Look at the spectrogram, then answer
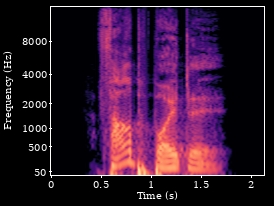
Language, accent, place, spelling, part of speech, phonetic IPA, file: German, Germany, Berlin, Farbbeutel, noun, [ˈfaʁpˌbɔɪ̯tl̩], De-Farbbeutel.ogg
- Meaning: paint bomb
